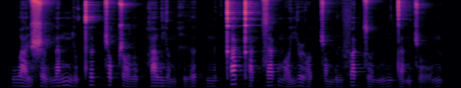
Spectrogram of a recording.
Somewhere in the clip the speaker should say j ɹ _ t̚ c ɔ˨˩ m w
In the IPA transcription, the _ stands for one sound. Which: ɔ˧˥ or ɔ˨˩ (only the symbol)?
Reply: ɔ˨˩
